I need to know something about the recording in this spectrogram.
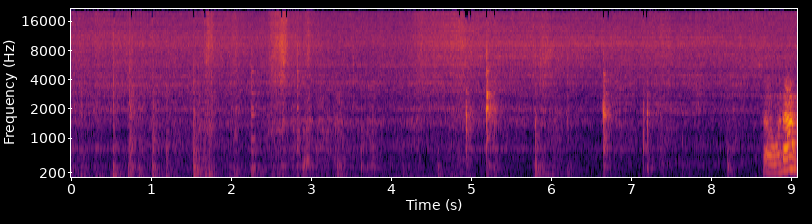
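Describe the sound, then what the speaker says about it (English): Vegetables and ginger sauté in a dry pan with no oil, giving a faint, intermittent sizzle broken by scraping stirs and occasional clinks of utensil on pan, ending in a louder burst of sizzle. "So without using oil to saute, you save yourself a little, fat there"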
